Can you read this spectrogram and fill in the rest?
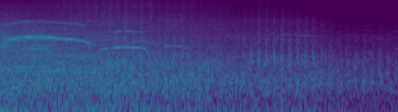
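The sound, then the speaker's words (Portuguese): A train pulls in to a station with a loud, steady rumble and high, wavering brake squeals that fade as it slows, leaving a softer rhythmic clatter of wheels. No one speaks. “era um curta mostrando a simples ação de um trem chegando a uma estação”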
